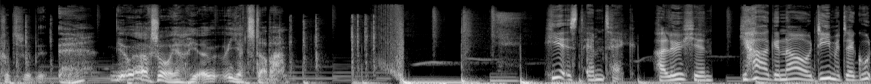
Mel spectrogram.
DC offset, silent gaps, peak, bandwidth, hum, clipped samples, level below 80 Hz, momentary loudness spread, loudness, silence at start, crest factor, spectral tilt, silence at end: under 0.1%; none; 0 dBFS; 17.5 kHz; none; under 0.1%; -22 dBFS; 13 LU; -15 LUFS; 0 s; 14 dB; -4.5 dB/octave; 0 s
